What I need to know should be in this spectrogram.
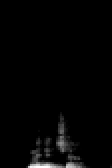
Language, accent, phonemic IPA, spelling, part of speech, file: English, Southern England, /ˈmɪn.ɪ.tʃə/, miniature, noun / adjective / verb, LL-Q1860 (eng)-miniature.wav
- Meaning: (noun) 1. Greatly diminished size or form; reduced scale 2. A small version of something; a model of reduced scale 3. A small, highly detailed painting, a portrait miniature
